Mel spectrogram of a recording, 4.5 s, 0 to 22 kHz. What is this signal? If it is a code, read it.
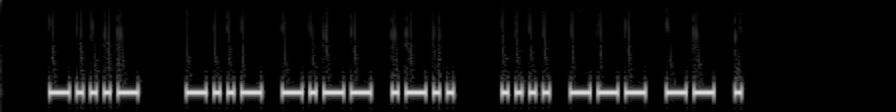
Morse code, heard as a keyed tone, about 33 wpm, 700 Hz. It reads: <BT> XYL HOME
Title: Speed-Racing Common QSO Phrases - 35wpm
